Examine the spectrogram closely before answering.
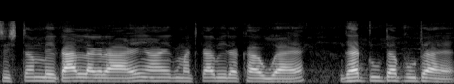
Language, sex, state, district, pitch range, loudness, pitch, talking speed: Hindi, male, Madhya Pradesh, Katni, 150-165 Hz, -18 LUFS, 160 Hz, 210 wpm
